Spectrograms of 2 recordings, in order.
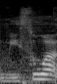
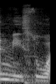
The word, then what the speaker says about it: หมี่สั่ว: มี ส่วน นั่น เอง มี ส่วน หรือ มี ซั่ว กัน ออก เสียง ของ ภูเก็ต จะ เป็น มี ส่วน แล้ว ทุก คน ซึ่ง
